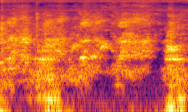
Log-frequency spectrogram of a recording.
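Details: A sow gives short, harsh, noisy grunts in several close bursts, the last one loudest, over a steady background hiss.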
